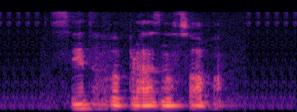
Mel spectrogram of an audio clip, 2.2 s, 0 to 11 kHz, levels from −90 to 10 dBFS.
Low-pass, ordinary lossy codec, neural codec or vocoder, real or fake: 9.9 kHz; MP3, 96 kbps; none; real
